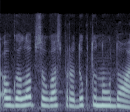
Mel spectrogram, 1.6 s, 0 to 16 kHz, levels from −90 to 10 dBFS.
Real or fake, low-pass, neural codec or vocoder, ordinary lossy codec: real; 9.9 kHz; none; MP3, 64 kbps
